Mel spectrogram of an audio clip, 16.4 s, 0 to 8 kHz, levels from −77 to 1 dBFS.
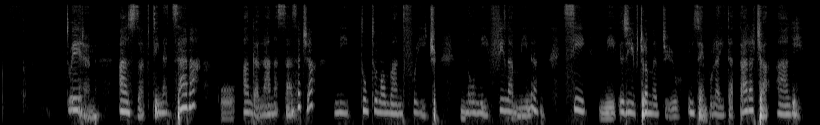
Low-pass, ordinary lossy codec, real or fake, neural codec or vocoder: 7.2 kHz; MP3, 48 kbps; fake; codec, 16 kHz, 0.5 kbps, X-Codec, HuBERT features, trained on LibriSpeech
